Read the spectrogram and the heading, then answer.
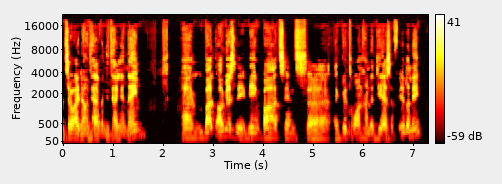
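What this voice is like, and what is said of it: German-speaking accent, not Italian. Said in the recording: “speaking German, as you hear from my accent. I don't have a classical Italian accent,”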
